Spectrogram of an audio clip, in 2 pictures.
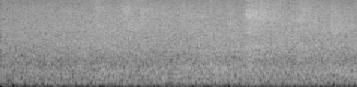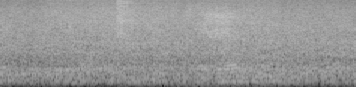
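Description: Footsteps knock on a wooden stage in a large echoing hall.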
